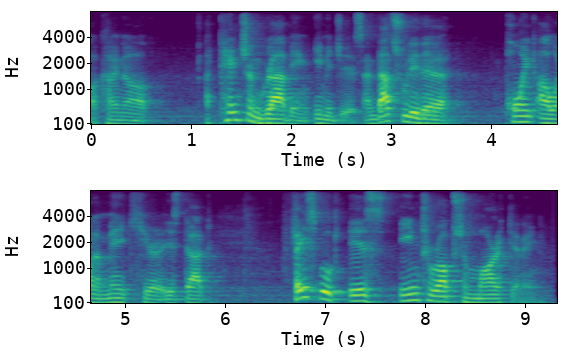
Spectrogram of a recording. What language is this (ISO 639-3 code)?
eng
